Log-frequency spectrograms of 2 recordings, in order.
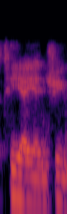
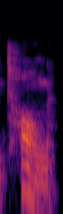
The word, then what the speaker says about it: Tang: of your last name i know it says t-a-n-g which is tang because that's how we pronounce it but his variation to me is slightly different if it was the english direct translation in cantonese it would be tong so i was like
